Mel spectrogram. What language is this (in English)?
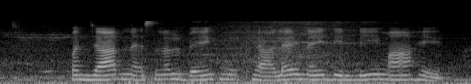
Chhattisgarhi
